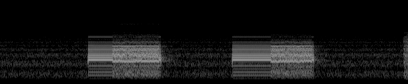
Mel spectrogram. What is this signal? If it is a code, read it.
Packet radio (AX.25, as in APRS), 1200 baud, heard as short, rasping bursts, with a squelch burst at the end.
